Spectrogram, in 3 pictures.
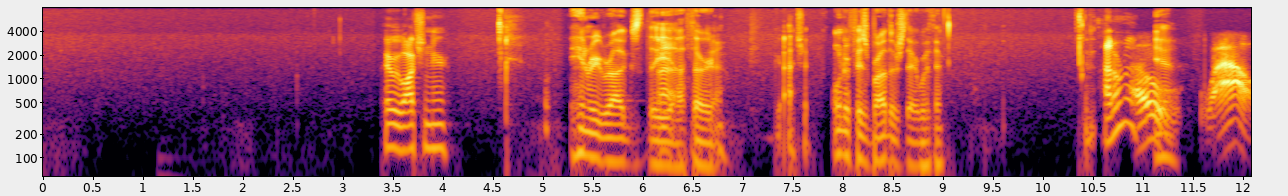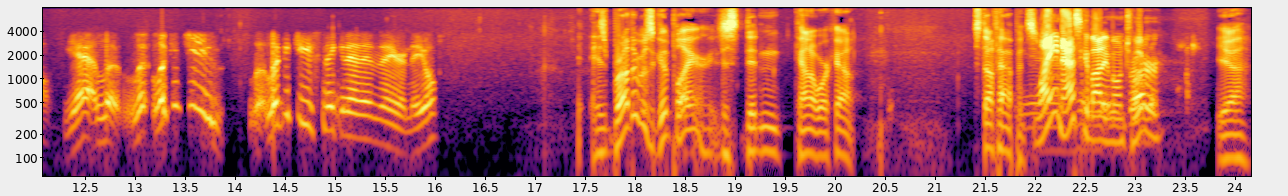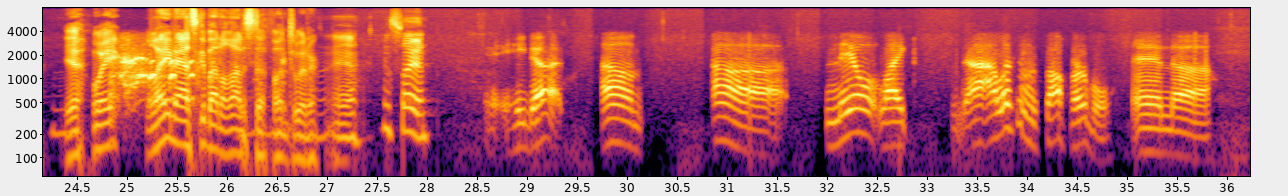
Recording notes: They take listener calls and watch the NFL Draft while recording the show.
